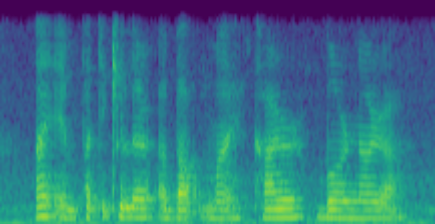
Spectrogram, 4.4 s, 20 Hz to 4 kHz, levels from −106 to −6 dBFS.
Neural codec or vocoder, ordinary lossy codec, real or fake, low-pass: none; none; real; 3.6 kHz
